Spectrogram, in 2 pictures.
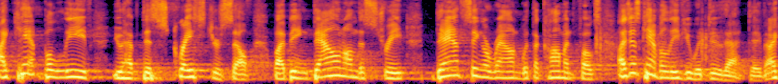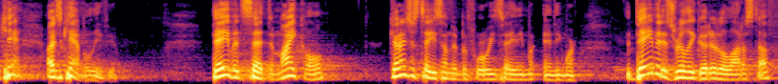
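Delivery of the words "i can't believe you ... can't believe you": plain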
